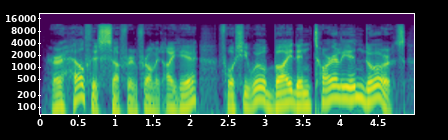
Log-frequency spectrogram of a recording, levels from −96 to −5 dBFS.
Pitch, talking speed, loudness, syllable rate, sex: 115 Hz, 170 wpm, -17 LUFS, 4.6 syllables/s, male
